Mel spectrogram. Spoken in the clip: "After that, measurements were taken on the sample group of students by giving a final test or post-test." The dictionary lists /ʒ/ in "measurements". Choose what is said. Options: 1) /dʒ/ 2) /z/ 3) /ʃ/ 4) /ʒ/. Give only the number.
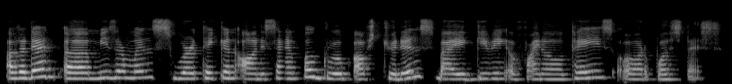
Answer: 2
